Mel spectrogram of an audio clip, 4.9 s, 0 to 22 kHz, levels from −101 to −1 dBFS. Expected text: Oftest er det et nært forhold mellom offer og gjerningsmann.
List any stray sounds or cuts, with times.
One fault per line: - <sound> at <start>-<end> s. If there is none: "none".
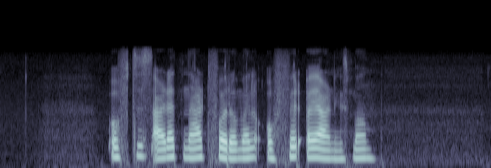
none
